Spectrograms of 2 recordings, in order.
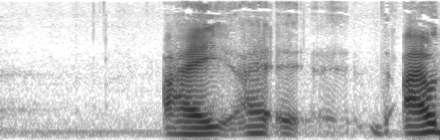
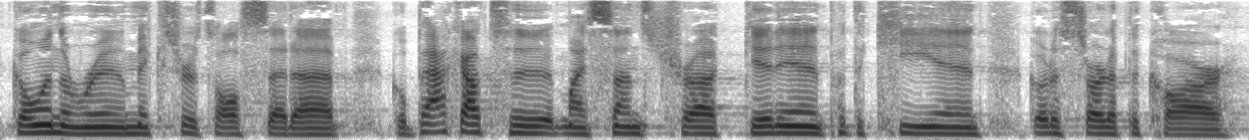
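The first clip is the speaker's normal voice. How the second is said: ordinary talk, nothing marked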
